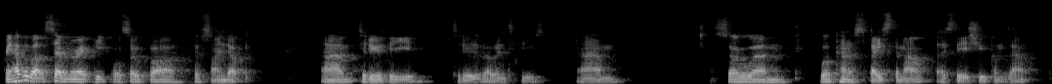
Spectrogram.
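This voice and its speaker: A man's voice: on the low side, fairly even intonation, moderate pace, creaky, darkish tone. A man from Cumbria interviewing a guest over a video call, friendly and rambling with lots of ums and restarts. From Cumbria, England. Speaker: magazine editor and interviewer. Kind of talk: casual interview chat. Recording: echoey room on a call.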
